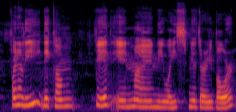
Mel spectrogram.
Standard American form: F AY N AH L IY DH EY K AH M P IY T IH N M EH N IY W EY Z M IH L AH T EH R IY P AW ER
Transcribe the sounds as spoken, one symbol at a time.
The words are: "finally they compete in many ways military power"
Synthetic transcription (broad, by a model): F AY N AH L IY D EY K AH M F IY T IH N M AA N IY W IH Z M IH L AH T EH R IY P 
